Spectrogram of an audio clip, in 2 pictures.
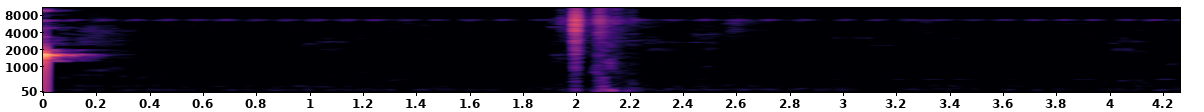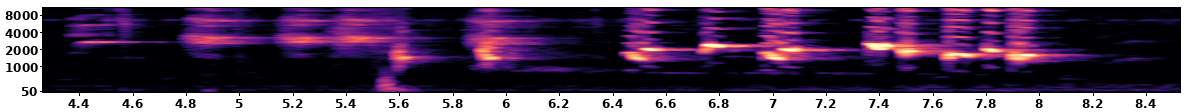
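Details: Morning song of a yellow-vented bulbul in the long rolling ropelan style, used as a lure sound. After a quiet start with a knock, bubbly gurgling notes build into a rapid, chattering, repeated run lasting about four seconds.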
